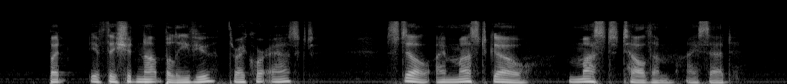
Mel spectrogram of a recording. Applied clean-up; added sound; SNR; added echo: none; none; none; none.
